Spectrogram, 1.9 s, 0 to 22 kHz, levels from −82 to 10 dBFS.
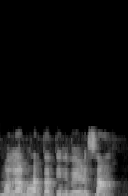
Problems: background sounds at intervals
